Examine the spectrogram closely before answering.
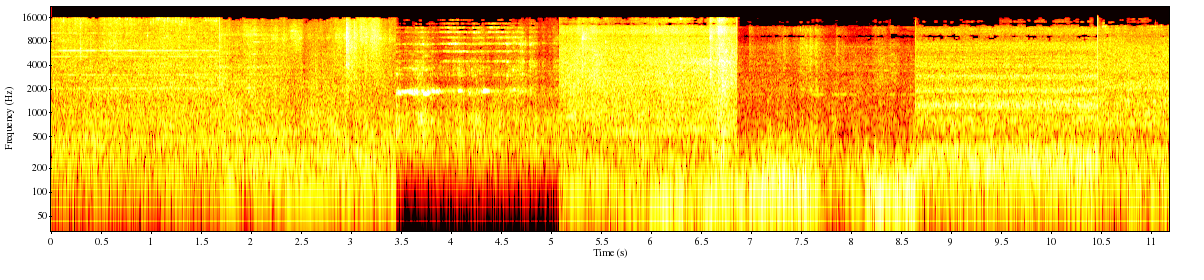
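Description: Trams running on their rails in a run of short clips, the sound changing abruptly every second or two. A high steady squeal from the wheels comes and goes between the rumble.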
